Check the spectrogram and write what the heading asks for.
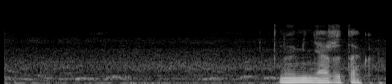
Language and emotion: Russian, neutral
